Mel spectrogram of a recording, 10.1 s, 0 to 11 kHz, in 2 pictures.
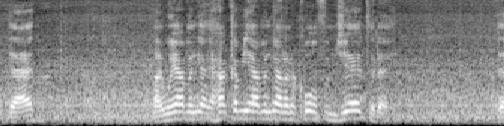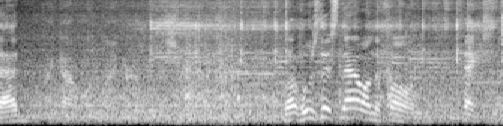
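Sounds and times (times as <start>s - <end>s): road noise: 0.0s - 10.0s
vehicle engine noise: 0.0s - 10.0s.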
